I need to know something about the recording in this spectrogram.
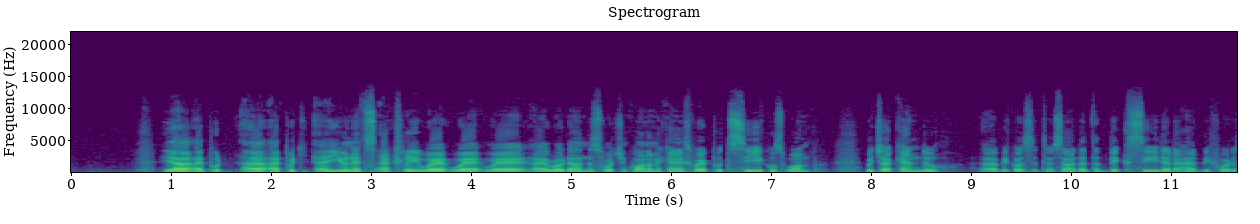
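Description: A man speaks calmly into a headset microphone, lecturing.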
